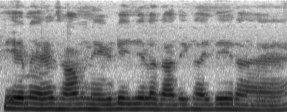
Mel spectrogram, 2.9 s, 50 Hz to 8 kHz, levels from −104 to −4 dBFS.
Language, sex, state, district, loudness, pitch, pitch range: Hindi, male, Haryana, Jhajjar, -16 LUFS, 135 Hz, 130-140 Hz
